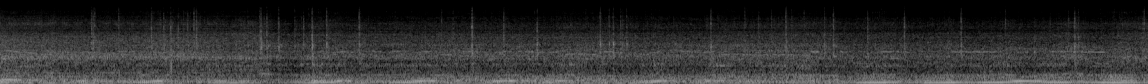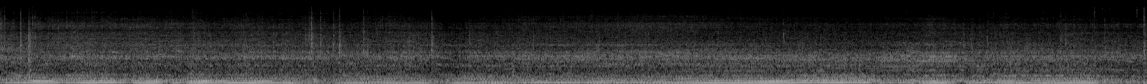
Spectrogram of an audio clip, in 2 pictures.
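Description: A UAZ off-roader's engine running under load, its speed rising and falling as it works through deep mud and water.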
